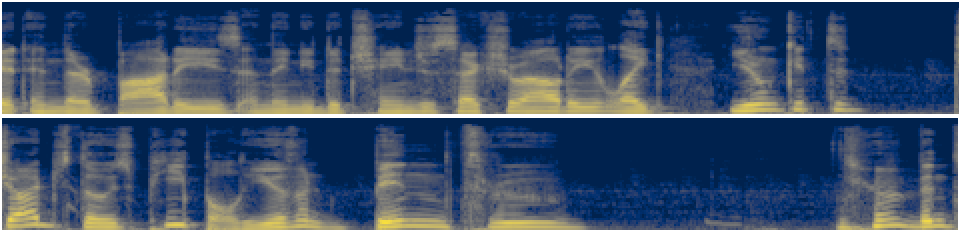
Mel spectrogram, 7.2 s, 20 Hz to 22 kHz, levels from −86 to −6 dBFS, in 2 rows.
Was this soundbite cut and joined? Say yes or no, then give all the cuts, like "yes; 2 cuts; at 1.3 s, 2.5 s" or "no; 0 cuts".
no; 0 cuts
